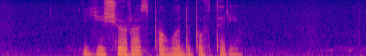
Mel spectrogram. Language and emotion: Russian, neutral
